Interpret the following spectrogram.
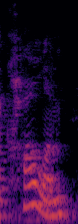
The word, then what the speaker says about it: column: in the end but it stayed in the spelling even though we didn't pronounce it anymore so that's just a tiny tiny history lesson on why column has an N for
